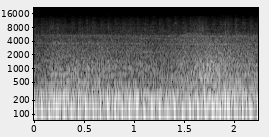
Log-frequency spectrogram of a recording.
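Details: Yamaha NMAX Turbo scooter idling right after engine oil and gear oil change and oil-life reset: even low thrum and steady beat, no knocks or rattles; healthy.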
